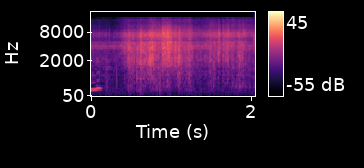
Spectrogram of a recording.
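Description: Cardboard boxes and plastic bags rustling and scraping as they are rummaged through by hand, a dense crackly rustle that is busiest in the first second and a half and thins out near the end.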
